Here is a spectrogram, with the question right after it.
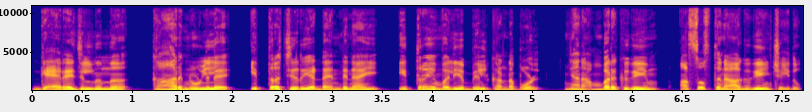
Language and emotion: Malayalam, disgusted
